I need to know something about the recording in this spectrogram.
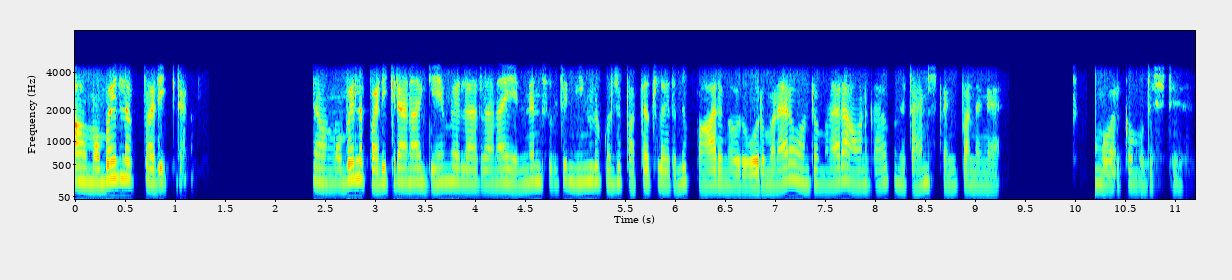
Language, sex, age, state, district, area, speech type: Tamil, female, 30-45, Tamil Nadu, Mayiladuthurai, rural, conversation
